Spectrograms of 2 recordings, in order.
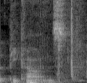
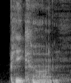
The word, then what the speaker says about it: pecan: However you want to say, I prefer the pecans. My wife prefers the ones with the raisins. And so it's pronounced pecan. It's pronounced like pecan, like you pee in a can, right?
